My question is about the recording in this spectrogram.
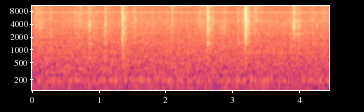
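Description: Cardstock sliceform pieces being woven through their slots by hand: a handful of small, sharp clicks and ticks from card and fingernails at irregular moments, over a faint steady hiss.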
